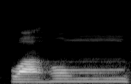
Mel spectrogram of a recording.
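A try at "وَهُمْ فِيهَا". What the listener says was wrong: terlalu lama. Nah, kayak gitu itu yang salah.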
